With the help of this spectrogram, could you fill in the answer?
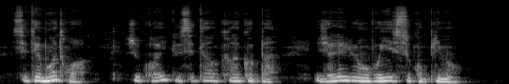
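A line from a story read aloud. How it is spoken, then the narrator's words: Exclaimed. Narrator (French): s'écria Mécano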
